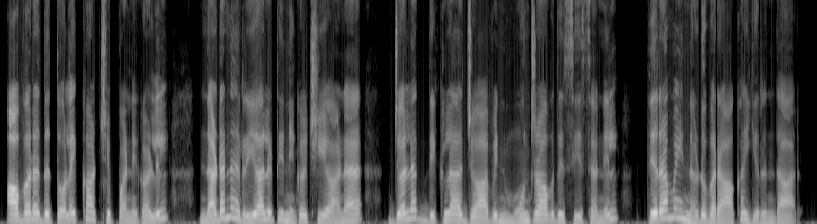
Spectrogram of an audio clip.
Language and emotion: Tamil, neutral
